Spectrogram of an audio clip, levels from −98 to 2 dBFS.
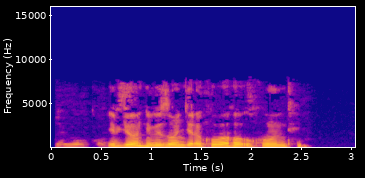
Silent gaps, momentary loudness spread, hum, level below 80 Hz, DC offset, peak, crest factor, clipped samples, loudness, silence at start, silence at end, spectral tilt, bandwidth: none; 17 LU; none; -52 dBFS; under 0.1%; -2 dBFS; 14 dB; under 0.1%; -15 LUFS; 0.05 s; 0.5 s; -8 dB/octave; 7.6 kHz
